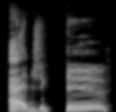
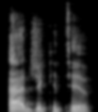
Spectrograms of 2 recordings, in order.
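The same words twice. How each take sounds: First: It is said with the usual vowel sounds. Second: It is said with one extra vowel sound. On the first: The speaker calls it wrong. "it should have an extra vowel, uh, and it doesn't" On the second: The speaker calls it right. "It should be adjective"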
